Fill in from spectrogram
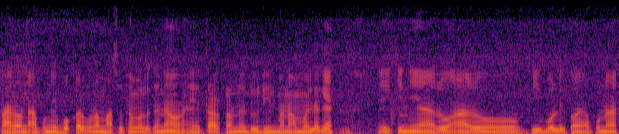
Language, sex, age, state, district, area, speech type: Assamese, male, 30-45, Assam, Barpeta, rural, spontaneous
